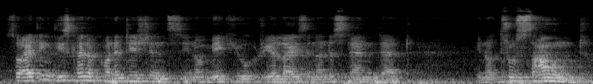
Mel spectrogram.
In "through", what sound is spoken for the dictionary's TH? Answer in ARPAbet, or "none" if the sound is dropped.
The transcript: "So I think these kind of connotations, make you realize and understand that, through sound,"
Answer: T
